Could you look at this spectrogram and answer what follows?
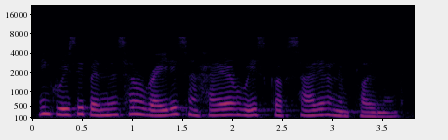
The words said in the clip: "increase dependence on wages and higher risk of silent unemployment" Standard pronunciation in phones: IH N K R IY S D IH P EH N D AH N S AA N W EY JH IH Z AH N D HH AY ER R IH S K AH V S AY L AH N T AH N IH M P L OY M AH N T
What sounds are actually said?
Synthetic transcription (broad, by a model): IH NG K R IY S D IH P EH N D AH N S AA N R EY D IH S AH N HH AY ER R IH S K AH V S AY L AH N AH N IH M P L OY M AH N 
